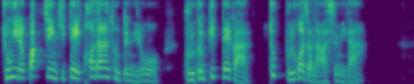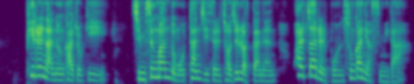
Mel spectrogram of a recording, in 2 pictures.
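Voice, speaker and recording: A woman narrates a dramatic audio story from a script. Her pitch is mid-range but moves a great deal, and the recording is close and dry with hardly any room sound. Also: expressive, moderate pace, no room sound.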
